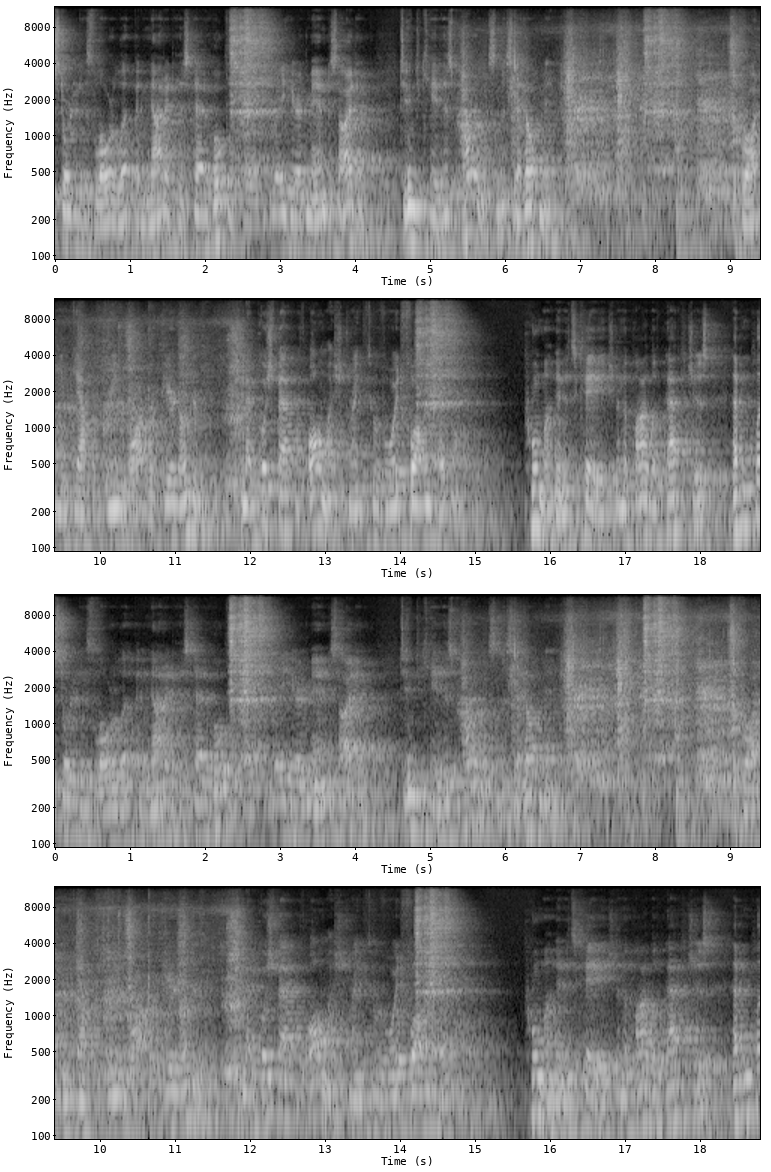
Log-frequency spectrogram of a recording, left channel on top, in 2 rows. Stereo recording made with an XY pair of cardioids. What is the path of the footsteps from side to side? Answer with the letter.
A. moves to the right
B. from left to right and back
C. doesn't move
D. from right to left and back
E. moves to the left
A.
